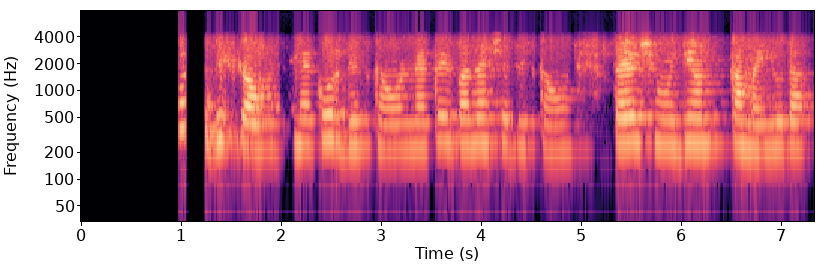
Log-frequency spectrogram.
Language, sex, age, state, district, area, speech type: Kashmiri, female, 18-30, Jammu and Kashmir, Kupwara, rural, conversation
